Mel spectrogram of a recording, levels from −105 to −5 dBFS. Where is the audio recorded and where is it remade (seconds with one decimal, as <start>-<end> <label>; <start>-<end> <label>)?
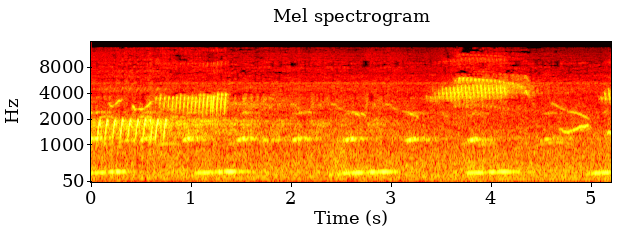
0.0-5.2 recorded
